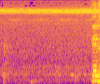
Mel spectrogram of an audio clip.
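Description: A steady high-pitched drone of crickets in the background, with a few faint low sounds. A man starts speaking right at the end.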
